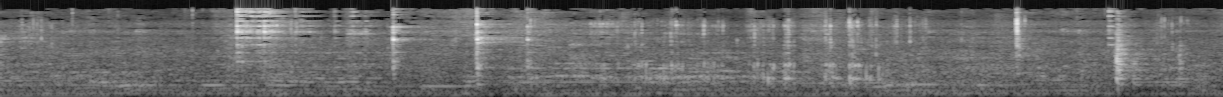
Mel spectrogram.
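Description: Metal cutlery clinking against a plate as someone eats, a few sharp clinks with the sharpest near the end, over a murmur of voices.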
